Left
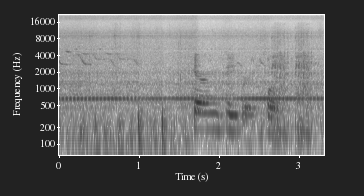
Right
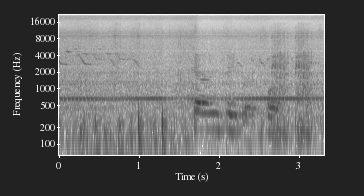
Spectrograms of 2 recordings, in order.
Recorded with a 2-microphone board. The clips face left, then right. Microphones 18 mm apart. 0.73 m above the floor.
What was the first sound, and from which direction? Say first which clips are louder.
Tearing paper: left 2 dB; 30° left (ahead or behind).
